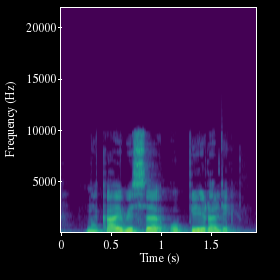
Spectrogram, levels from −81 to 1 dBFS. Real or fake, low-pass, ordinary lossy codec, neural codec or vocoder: real; 9.9 kHz; AAC, 96 kbps; none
